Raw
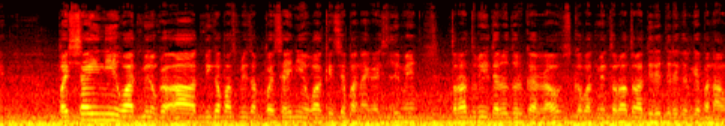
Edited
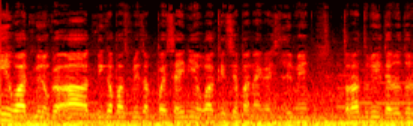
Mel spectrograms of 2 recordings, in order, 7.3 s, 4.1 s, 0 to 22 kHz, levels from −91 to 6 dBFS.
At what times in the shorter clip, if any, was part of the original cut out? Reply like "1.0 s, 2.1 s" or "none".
none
